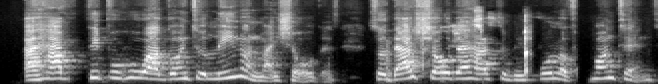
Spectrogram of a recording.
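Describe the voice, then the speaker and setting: A woman talks with a Nigerian accent. Her pitch varies in an ordinary way. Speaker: leadership expert and professor. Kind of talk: motivational talk to students.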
